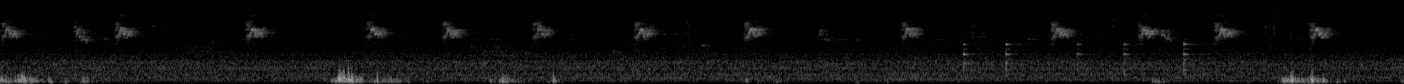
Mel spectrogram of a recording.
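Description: A bird calling over and over, a short high falling note about once a second. A few soft low thumps stand out, the loudest near the start, about three and a half seconds in and near the end.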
